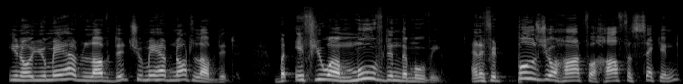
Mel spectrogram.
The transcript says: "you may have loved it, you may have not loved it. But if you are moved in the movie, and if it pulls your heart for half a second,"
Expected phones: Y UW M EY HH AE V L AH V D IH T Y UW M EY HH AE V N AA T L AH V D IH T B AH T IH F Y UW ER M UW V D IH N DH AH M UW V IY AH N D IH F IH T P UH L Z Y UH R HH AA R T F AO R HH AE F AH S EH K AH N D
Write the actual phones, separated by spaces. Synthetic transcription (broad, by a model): Y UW M EY HH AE V L AH V D IH T Y UW M EY HH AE V N AA T L AH V D IH T B AH T IH F Y UW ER M UW V D IH N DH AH M UW V IY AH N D IH F IH T P UH L Z Y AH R HH AA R T F AO R HH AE F AH S EH K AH N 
